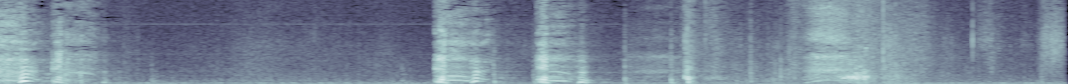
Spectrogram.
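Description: A woman coughing in short, strained fits: one at the start, two more between two and three seconds in, and a longer breathy cough about four seconds in.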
